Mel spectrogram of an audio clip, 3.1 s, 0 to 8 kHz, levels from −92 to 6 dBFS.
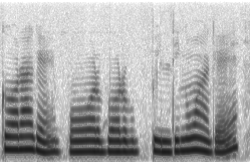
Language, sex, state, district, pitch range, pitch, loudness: Chakma, female, Tripura, Unakoti, 195-230 Hz, 200 Hz, -10 LUFS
